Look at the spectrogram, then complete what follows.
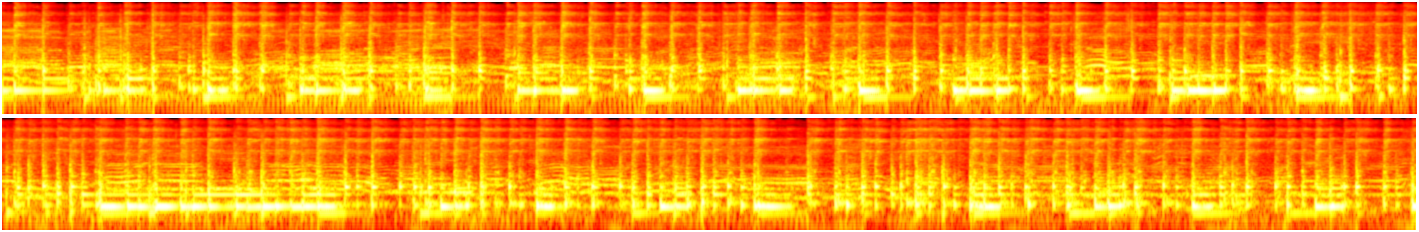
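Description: Hand-beaten rebana frame drums playing a steady repeating rhythm of deep and higher strokes, with male voices singing over them.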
